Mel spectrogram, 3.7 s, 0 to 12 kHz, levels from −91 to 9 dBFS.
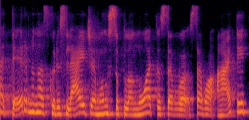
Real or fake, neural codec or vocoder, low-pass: real; none; 9.9 kHz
